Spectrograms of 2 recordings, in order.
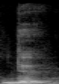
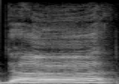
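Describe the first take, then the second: First: The d is a short sound with no vowel. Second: The d is followed by a short uh vowel. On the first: The speaker calls it right. "very fast, just d" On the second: The speaker calls it wrong. "not duh"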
